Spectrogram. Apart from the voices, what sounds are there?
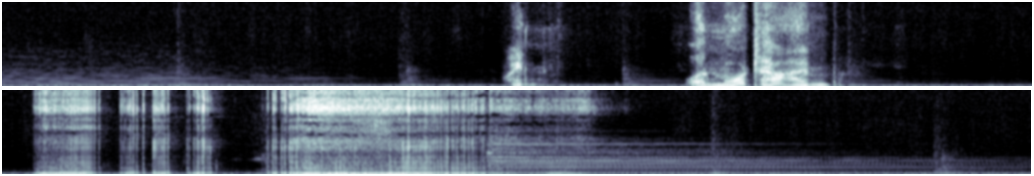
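person snoring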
